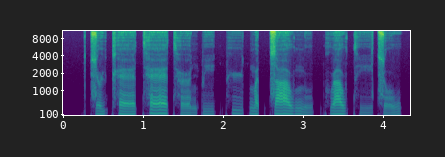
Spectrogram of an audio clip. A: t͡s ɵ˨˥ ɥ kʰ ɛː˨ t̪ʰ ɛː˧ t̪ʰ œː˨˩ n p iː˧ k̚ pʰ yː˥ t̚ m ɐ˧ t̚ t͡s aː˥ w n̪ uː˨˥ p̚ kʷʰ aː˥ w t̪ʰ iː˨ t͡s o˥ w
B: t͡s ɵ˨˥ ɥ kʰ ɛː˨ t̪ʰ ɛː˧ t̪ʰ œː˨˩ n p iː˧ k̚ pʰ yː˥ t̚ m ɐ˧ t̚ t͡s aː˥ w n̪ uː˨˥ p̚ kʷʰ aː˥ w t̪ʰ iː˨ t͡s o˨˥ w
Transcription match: B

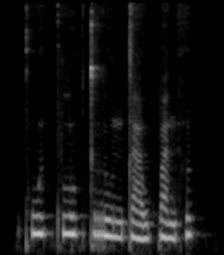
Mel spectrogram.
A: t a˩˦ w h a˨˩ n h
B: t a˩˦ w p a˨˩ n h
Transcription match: B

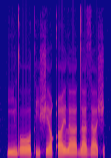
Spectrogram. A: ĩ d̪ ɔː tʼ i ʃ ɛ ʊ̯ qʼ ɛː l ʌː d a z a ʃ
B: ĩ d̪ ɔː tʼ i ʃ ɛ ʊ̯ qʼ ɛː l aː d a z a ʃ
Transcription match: B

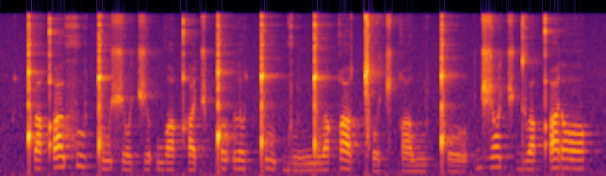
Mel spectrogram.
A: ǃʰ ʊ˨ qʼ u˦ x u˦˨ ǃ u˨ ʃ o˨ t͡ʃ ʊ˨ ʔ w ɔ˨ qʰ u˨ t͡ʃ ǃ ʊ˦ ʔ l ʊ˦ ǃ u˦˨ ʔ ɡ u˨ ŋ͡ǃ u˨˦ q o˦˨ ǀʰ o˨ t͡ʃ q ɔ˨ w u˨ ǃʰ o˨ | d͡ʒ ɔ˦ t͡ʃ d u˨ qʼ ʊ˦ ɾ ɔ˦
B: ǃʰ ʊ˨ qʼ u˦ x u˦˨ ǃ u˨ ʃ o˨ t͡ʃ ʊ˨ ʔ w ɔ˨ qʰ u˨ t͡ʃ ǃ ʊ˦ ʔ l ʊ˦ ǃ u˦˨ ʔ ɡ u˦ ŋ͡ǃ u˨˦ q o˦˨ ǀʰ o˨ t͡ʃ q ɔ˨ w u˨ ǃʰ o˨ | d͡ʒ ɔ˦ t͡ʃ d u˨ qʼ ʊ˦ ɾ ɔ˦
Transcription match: A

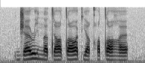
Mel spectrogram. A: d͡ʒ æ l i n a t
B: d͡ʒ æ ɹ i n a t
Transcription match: B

